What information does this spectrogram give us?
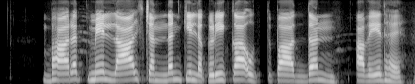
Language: Hindi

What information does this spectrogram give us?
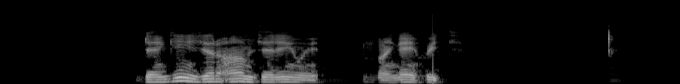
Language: Indus Kohistani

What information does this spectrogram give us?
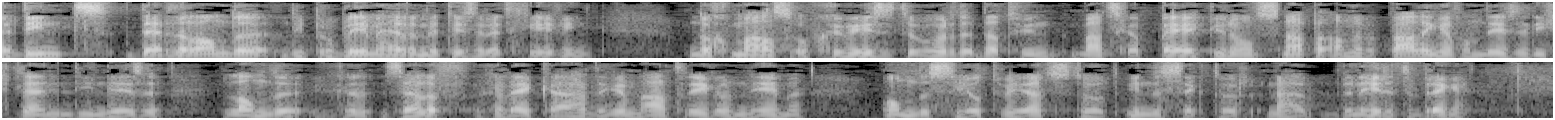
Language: Dutch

